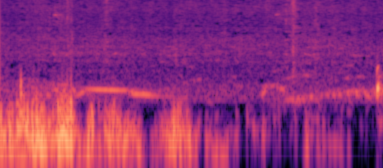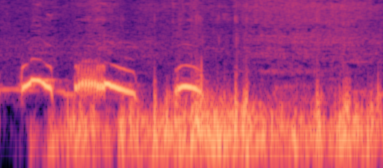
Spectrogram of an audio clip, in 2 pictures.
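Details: Lure call of the spotted dove (derkuku): a few faint drawn-out notes, then one clear phrase of arched coos with a longer falling note, followed by low rumbling noise.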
